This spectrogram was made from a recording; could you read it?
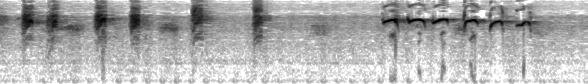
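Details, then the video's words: A female sunbird sings steadily as a lure for untrained birds. Bright, piercing high chips come first, then a quick run of rapid, slurred, descending notes, with a low mechanical hum underneath. "Kolibri Ninja BETINA Ngriwik Nyrecet Nembak Pancingan"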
